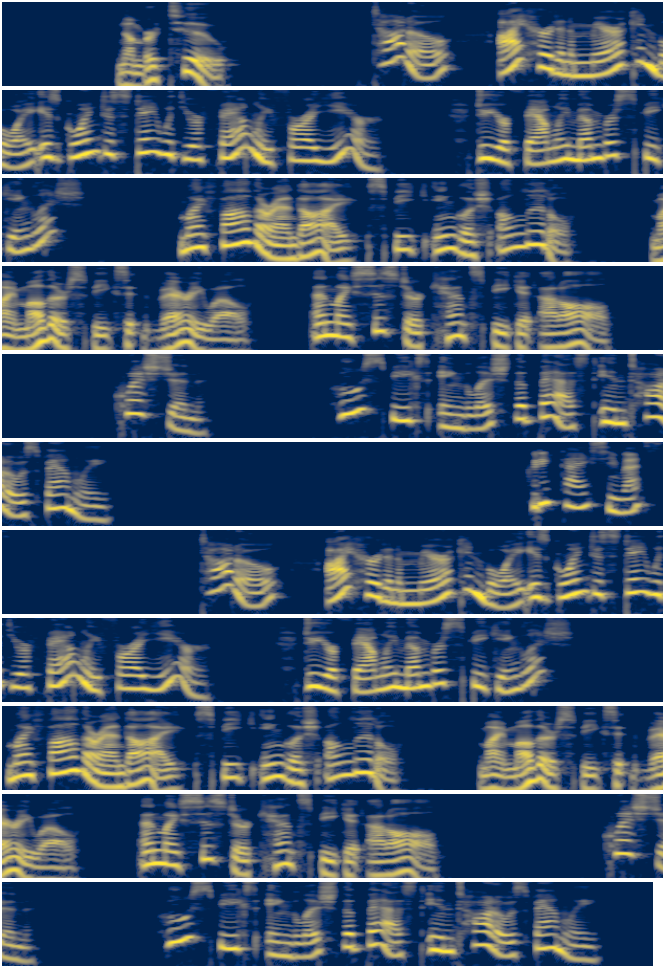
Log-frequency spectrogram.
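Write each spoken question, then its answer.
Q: Who speaks English the best in Tato's family?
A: Her/his mother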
